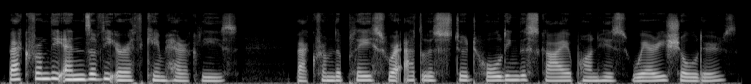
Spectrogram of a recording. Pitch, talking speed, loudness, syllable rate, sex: 190 Hz, 185 wpm, -20 LUFS, 4.8 syllables/s, female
